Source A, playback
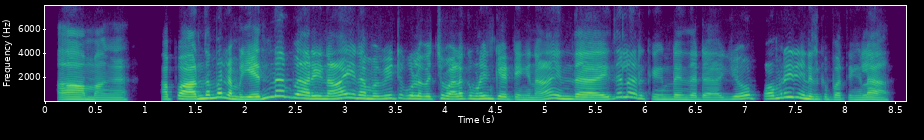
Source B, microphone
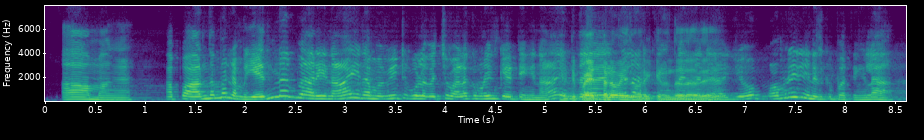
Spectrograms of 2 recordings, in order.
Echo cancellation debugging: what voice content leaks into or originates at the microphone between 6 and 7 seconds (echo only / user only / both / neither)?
both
